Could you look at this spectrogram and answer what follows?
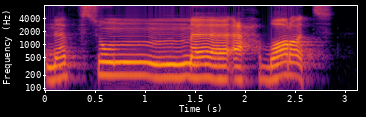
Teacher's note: تنوين أتى بعده حرف الميم والميم من حروف الإدغام بغنة تؤن بمقدار حركتين. وقوله سبحانه وتعالى شيطان الرجيم تنوين أتى بعده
